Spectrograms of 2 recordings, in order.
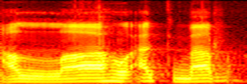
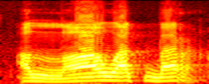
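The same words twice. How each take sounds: First: The h in Allahu is said as h. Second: The h in Allahu is said as w. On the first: The speaker calls it right. "Jadi bukan" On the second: The speaker calls it wrong. "mengganti huruf H dengan huruf wawu"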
